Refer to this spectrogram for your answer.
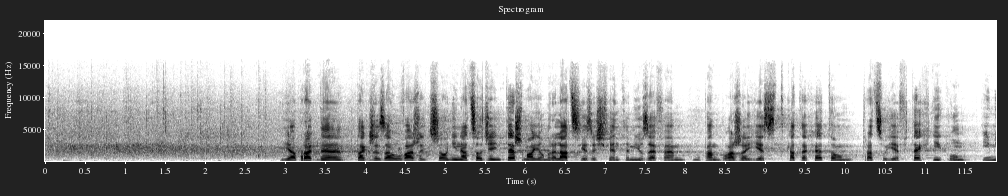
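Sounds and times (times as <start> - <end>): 
audience applause at a religious gathering honouring a saint: 0.0 - 6.0
speech: 2.9 - 11.8.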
